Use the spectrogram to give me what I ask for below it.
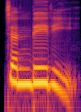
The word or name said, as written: चंदेरी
